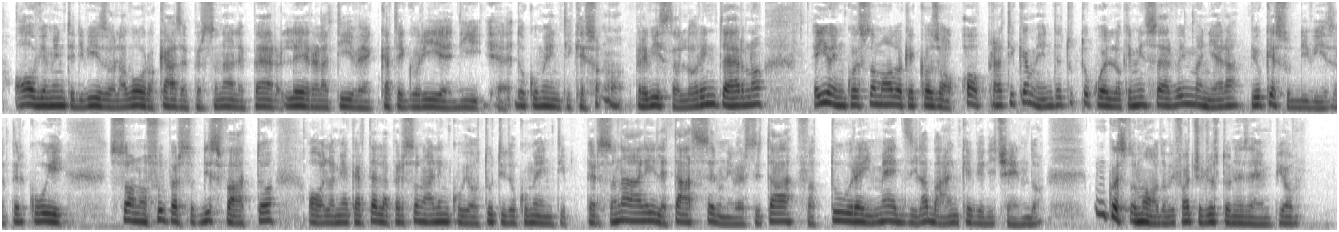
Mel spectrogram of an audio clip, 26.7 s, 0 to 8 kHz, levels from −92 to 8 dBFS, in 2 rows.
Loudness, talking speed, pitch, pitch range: -22 LUFS, 170 wpm, 150 Hz, 135-165 Hz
